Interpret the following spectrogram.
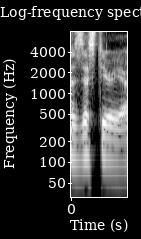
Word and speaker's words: Zestiria: Oh, Zestiria.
